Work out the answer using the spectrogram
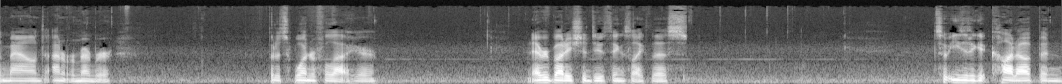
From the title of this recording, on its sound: Outside at Westside Park, Gainesville, FL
